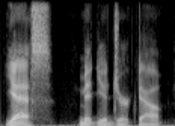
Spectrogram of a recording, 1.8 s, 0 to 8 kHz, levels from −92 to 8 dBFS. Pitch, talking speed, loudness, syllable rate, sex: 95 Hz, 135 wpm, -21 LUFS, 4.5 syllables/s, male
